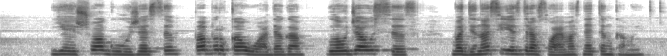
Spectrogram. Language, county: Lithuanian, Panevėžys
